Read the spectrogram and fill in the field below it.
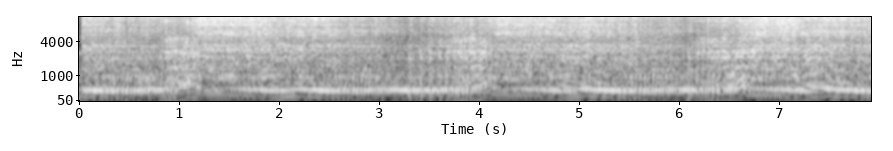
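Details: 1977 Kawasaki KE100 two-stroke enduro, revived after 10 years parked, no air filter: revved up and let down about three times, pitch climbing cleanly and dropping smoothly; revs out freely and runs well.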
